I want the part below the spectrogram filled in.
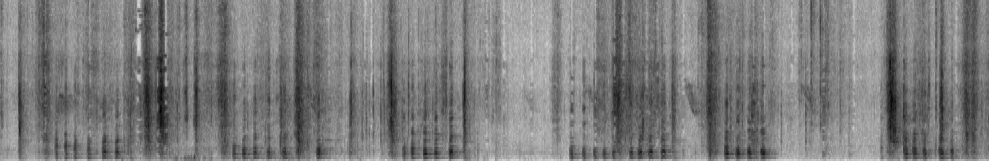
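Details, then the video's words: Rooster calling a hen to a laying spot on top of a tarp, giving rapid runs of low, throaty clucks in rhythmic bursts of about a second each, separated by short pauses. "Rooster Calls Hen to Lay an Egg on Top of Tarp"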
